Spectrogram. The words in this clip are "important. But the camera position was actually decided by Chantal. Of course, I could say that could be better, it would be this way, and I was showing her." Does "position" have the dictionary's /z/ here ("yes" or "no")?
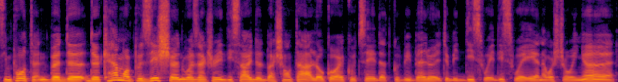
yes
